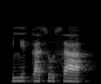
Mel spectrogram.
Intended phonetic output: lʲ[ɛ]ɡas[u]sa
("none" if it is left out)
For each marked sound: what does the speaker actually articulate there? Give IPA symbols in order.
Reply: ɛ, u

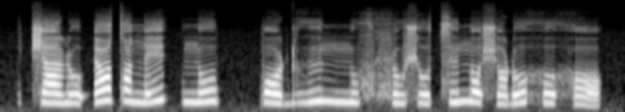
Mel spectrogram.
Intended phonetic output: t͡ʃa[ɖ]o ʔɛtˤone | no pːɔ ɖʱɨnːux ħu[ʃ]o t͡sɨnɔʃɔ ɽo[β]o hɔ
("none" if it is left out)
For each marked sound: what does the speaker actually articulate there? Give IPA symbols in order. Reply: ɳ, ʃ, h

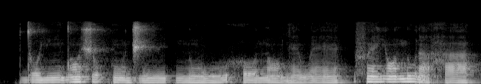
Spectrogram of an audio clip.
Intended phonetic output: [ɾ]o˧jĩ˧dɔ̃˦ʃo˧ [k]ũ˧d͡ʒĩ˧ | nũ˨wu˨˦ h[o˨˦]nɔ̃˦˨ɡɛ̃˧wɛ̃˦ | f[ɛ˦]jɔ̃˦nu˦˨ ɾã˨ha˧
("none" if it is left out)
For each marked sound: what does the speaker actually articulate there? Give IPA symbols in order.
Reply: d, k, o˦, ɛ̃˦

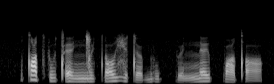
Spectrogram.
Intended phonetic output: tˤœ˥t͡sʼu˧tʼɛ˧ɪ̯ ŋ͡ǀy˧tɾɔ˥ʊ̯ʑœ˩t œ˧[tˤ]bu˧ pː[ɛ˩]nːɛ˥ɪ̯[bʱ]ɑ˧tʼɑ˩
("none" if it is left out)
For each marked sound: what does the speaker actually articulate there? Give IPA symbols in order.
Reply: none, ø˩, pː

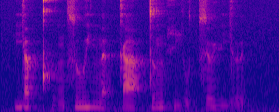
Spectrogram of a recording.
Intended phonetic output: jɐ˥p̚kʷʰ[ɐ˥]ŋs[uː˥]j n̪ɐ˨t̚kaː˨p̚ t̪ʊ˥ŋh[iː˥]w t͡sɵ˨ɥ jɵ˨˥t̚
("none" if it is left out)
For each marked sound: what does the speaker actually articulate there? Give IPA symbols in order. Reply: ɐ˨˧, uː˥, iː˨˩

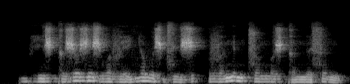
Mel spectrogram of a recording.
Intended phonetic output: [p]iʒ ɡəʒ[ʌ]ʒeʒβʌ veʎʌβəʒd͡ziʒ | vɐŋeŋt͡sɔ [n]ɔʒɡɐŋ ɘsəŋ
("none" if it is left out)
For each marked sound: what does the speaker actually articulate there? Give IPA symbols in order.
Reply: bʱ, ɔ, ŋ

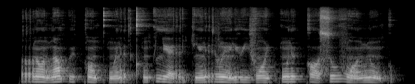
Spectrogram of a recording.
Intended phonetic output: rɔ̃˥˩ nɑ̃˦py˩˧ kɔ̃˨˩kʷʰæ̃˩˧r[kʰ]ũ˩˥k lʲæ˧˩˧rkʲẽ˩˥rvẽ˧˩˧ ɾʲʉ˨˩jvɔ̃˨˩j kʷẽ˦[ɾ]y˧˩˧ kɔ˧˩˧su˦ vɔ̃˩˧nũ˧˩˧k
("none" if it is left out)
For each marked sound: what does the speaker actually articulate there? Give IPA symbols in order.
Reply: kʰ, ɾ

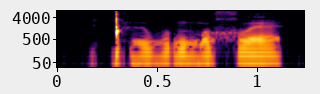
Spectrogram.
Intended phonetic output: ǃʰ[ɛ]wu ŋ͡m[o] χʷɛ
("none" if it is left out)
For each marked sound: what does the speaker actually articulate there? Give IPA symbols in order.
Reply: ɨ, o

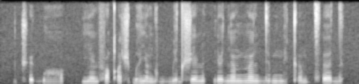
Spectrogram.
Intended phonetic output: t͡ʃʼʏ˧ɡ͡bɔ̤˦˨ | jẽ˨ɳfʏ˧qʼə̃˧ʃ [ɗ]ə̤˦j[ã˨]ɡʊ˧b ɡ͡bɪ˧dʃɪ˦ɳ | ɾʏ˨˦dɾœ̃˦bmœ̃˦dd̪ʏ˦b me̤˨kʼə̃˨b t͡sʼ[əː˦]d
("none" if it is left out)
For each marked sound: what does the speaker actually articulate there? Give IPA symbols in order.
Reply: ɓ, ə̃˨, ə˦

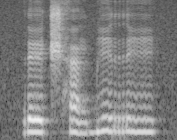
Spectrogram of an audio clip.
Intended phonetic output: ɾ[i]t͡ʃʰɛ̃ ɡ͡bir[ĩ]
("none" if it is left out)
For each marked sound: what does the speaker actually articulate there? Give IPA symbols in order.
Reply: e, i

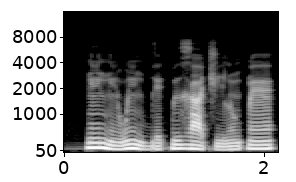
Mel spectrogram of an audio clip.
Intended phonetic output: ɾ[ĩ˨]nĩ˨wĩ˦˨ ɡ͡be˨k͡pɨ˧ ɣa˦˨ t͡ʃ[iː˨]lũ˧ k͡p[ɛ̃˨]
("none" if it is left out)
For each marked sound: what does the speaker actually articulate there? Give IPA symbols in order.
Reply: ĩ˦, i˨, ɛ̃˦

